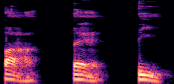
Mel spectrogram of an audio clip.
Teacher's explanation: Esse TH ele é como um TH de um teatro. É um T plosivo, é um T com a língua, a ponta da língua atrás dos dentes incisivos frontais, né? Os dentes incisivos ali do meio da boca em cima, superiores, né?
